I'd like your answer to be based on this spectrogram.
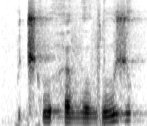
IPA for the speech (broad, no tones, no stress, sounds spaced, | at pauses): t͡ʃʼ u h ɐ v o v ɾ u ʒ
